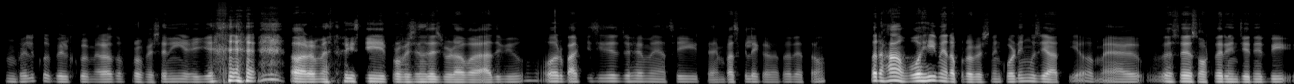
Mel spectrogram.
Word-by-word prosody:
बिल्कुल, 140 +4 -10
बिल्कुल 125 0 -6
मेरा 120 +1 -4
तो 130 0 -14
प्रोफ़ेशन 120 -1 -8
ही 130 0 -9
यही 120 -1 -8
है। 130 - 0 0.8
और 125 -1 +7
मैं 125 -1 -1
तो 145 - -2
इसी 140 -1 +1
प्रोफ़ेशन 120 0 -3
से 120 0 +4
जुड़ा 115 -1 -2
हुआ 110 -1 0
आदमी 120 +3 -3
हूँ 170 +8 -12
और 140 -6 0
बाकी 130 +2 -2
चीज़ें 140 0 -7
जो 135 0 -8
है 135 0 -7
मैं 130 -2 -11
ऐसे 125 +2 -13
ही 125 -1 -9
टाइम 110 +1 -14
पास 115 0 -5
के 130 - -13
लिए 125 - -6
करता 115 +1 -14
रहता 120 -2 -13
हूँ। - - -12 0.5
पर 175 - +7
हाँ 180 +2 +8
वहीं 165 +5 +8
मेरा 150 -6 +3
प्रोफ़ेशन 120 +1 -4
कोडिंग 130 +4 -3
मुझे 135 -3 -1
आती 110 -2 -2
है - - -9
और - - -9
मैं 120 - -5 0.2
वैसे 135 0 +3
सॉफ्टवेयर 125 +2 -1
इंजीनियर 125 0 -2
भी 125 0 -3
125 Hz, 220 wpm, -21 LUFS, 120-135 Hz, 0.8 s, हाँ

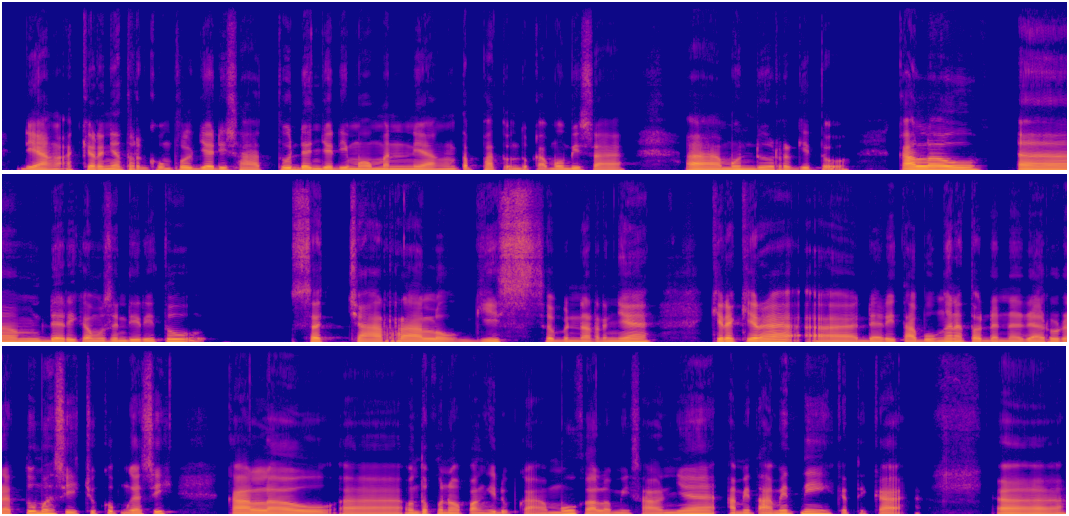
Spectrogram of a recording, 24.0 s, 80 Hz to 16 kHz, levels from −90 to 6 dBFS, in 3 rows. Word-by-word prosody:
yang 115 -4 +2
akhirnya 120 +2 0
terkumpul 120 0 -2
jadi 115 -1 +3
satu 115 +5 -2
dan 120 -5 +3
jadi 115 0 +2
momen 110 0 0
yang 110 0 -1
tepat - - -4
untuk - - -6
kamu 125 0 -2
bisa, 120 -1 -2 0.5
eee, 115 -3 +5
mundur 120 -1 +1
gitu. 110 -5 -4 0.4
Kalau, 165 +2 +7 0.3
mmm, 140 0 +3
dari 120 -1 +4
kamu 120 -2 0
sendiri 115 +3 -1
tuh, 195 0 0 0.6
secara 115 +3 0
logis 110 +6 -3
sebenarnya 110 - 0 0.5
kira-kira, 125 +7 +4
eee, 115 -1 -1
dari 110 0 0
tabungan 110 +6 0
atau 115 -4 -1
dana 110 0 -3
darurat 115 +1 +1
tuh 190 - +3
masih 125 -3 -3
cukup 150 +6 -5 0.2
gak 110 - -6
sih 165 +1 -2 0.4
kalau, 120 +1 +2
eee, 110 -2 -3
untuk 120 +3 -2
menopang 115 -2 -2
hidup 110 -2 -6
kamu 110 +8 -2
kalau 115 -7 -1
misalnya 110 +7 -2
amit-amit 120 +6 -1
nih 160 -5 0
ketika, - - -4 0.6
eee, 110 0 0
115 Hz, 125 wpm, -24 LUFS, 110-130 Hz, 0.6 s, Kalau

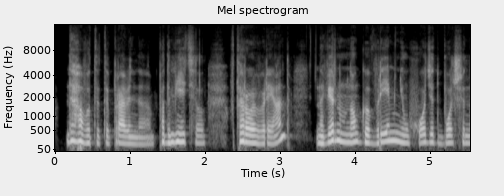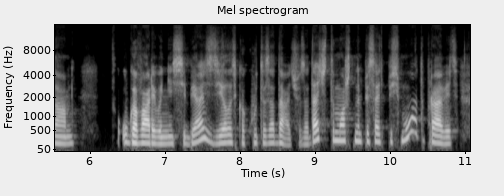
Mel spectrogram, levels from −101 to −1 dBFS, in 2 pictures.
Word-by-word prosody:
Да, 210 0 +4
вот 175 -1 -4
это 165 0 -8
правильно 155 -4 -1
подметил 190 -3 -1 0.3
2-й 190 -4 +4
вариант. 160 - -1 0.3
Наверно, 200 +7 +3
много 190 -1 +1
времени 200 +5 +1
уходит 180 +1 -3
больше 175 +2 -2
на 165 -2 -1 0.7
уговаривание 170 -3 +4
себя 180 - 0
сделать 180 -4 -1
какую-то 165 +1 -8
задачу. 175 -6 -3
Задача- 215 - +2
ты 235 - -5
можешь 220 0 +1
написать 205 -2 -3
письмо, 225 - -3
отправить, 160 - +1
180 Hz, 130 wpm, -29 LUFS, 165-200 Hz, 0.7 s, Да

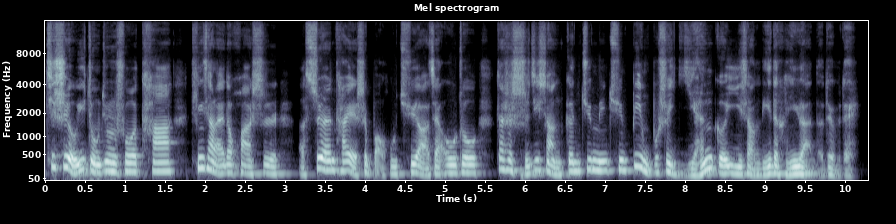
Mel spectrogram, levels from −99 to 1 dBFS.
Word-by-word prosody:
其 - - 0
实 235 0 +4
有 - - +8
一 195 - +3
种 140 -7 +3
就 170 +3 +3
是 160 - +5
说， 160 +1 +1
它 165 +1 0 0.2
听 220 0 +1
下 200 -4 +2
来 130 -5 0
的 145 - -1
话 135 -1 -4
是 125 0 -3 0.2
呃， 115 -3 -11
虽 115 - +4
然 180 -3 +4
它 175 -1 -2
也 - - +2
是 110 - -3
保 105 - -9
护 120 +3 -6
区 130 +5 -1
啊， 105 -8 -1
在 125 +2 -1
欧 140 +2 0
洲， 140 0 +1 0.2
但 200 -1 -3
是 185 - 0
实 150 -7 -2
际 185 - -4
上 120 -11 -1
跟 165 +7 -1
居 195 +4 -3
民 175 -2 +2
区 185 +3 -2
并 185 -1 0
不 145 - -8
是 155 +2 +1
严 125 - 0
格 140 -10 +2
意 130 -1 0
义 120 - +2
上 120 -5 -4
离 110 +4 +1
得 130 -2 +1
很 120 -1 -1
远 125 +1 +3
的， 135 - -17
对 115 - -4
不 105 - -13
对？ - - -12
140 Hz, 310 characters per minute, -20 LUFS, 125-175 Hz, 0.2 s, 有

